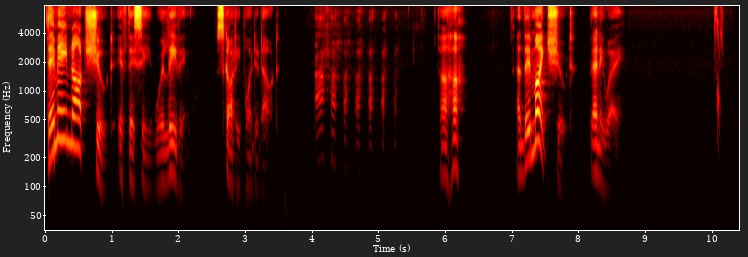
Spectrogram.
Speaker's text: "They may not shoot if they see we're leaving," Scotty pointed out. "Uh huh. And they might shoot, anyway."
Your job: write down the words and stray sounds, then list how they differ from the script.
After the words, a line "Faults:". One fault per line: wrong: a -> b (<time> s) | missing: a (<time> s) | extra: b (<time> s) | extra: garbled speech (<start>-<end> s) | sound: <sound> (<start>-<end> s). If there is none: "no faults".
"They may not shoot if they see we're leaving," Scotty pointed out. "Uh huh. And they might shoot, anyway."
Faults:
sound: laugh (4.0-5.3 s)
sound: chirp (10.0-10.2 s)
